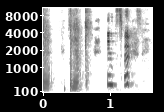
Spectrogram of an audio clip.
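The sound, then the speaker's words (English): A quick series of short, buzzy fart sounds, fairly loud, broken up by brief vocal noises over about two seconds. “Do you record your farts?”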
